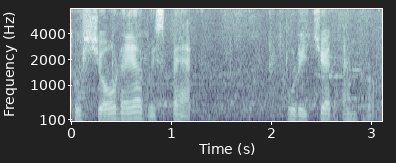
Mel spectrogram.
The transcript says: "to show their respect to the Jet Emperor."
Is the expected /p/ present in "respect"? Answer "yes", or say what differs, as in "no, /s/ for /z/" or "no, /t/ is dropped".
yes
